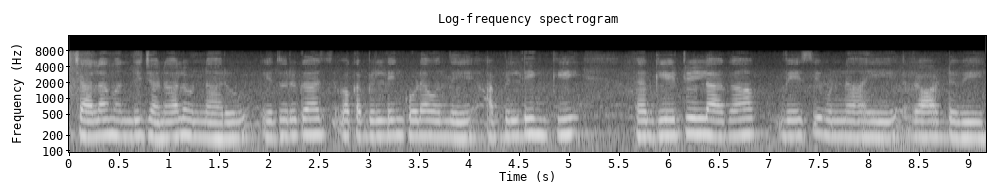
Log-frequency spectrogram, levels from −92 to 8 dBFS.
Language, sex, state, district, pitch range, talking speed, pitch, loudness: Telugu, female, Andhra Pradesh, Sri Satya Sai, 185-195 Hz, 110 wpm, 190 Hz, -15 LUFS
